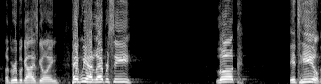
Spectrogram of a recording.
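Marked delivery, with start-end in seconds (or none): 1.4-6.4 a louder, higher boast of the cure; excited healed lepers. Acted. Healed lepers showing the priests, loud and excited. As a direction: show it off, can't contain it.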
